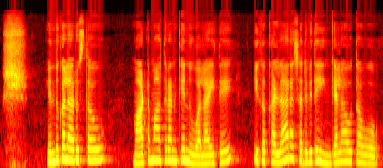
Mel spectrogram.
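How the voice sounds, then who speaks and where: A woman's voice: fairly high pitch, normal speed, darkish tone, lightly acted. A woman voicing a carefree young woman friend who talks casually and breezily, in a storybook reading. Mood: breezy.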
